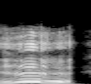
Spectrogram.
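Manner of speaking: loud, high-pitched mock squeal; hammed-up YouTuber scream, high and loud; mock screaming "ooh". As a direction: imitate an idiot screaming at a camera. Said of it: "the idiot screaming at a camera going".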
